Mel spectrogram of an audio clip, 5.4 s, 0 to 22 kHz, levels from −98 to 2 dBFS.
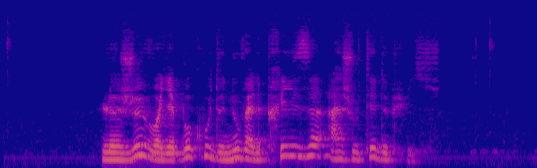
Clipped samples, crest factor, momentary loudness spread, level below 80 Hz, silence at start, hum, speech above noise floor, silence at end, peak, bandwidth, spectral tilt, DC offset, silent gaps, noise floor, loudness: under 0.1%; 18 dB; 16 LU; -86 dBFS; 1 s; none; 37 dB; 1 s; -30 dBFS; 16 kHz; -5.5 dB/octave; under 0.1%; none; -84 dBFS; -47 LUFS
